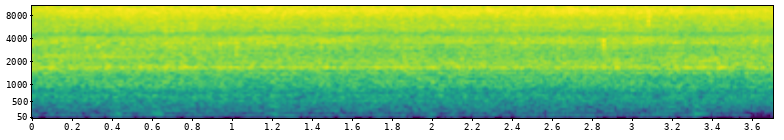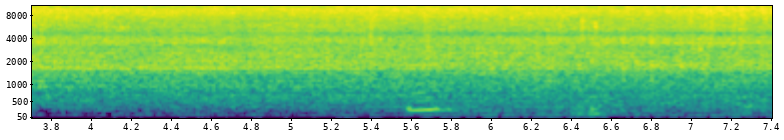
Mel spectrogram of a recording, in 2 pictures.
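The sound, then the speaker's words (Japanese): A shower runs steadily, its water spraying in a continuous hiss that stays even from start to finish, with only a faint, brief murmur partway through. “シャワーの音であんまり聞こえないの。”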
